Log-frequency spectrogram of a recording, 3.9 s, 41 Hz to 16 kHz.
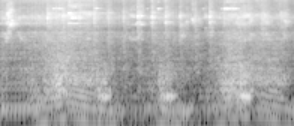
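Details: Honda Vario 125, fairly new, suddenly sputtering; scanner shows no fault codes, idle reset done, spark plug next suspected: revs surge and sag in uneven bursts about every second under throttle.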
